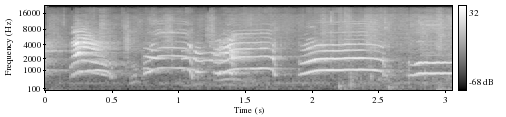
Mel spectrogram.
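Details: Young German Shepherd puppies at three and a half weeks, born December 27 2013, let out drawn-out, bending whines and cries, some long and level, others falling, between faint background noises indoors.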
